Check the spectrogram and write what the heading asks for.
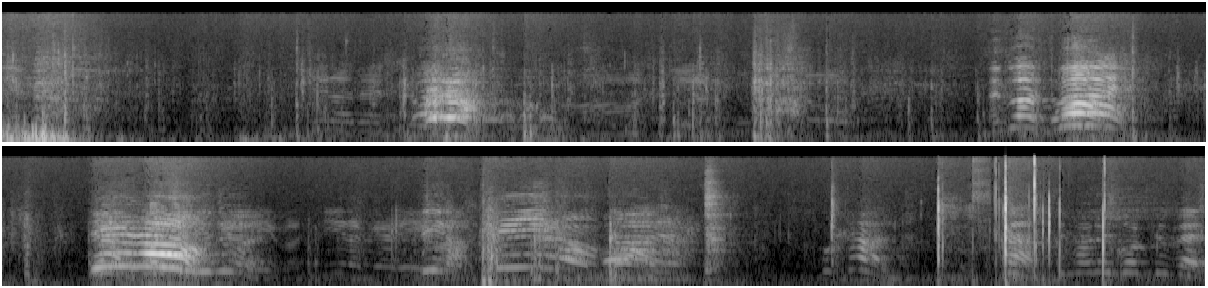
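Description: Players shouting and calling to each other during an outdoor football game, with a few sharp thuds of the ball being kicked; the loudest is a heavy thump right at the start.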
